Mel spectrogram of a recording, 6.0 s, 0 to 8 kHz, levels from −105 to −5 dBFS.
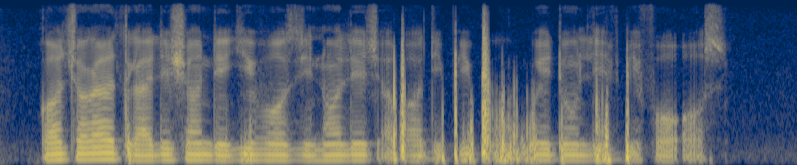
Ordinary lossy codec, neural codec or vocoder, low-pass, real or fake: none; none; 7.2 kHz; real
